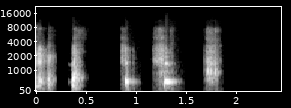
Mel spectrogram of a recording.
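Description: Laughter in about five short, separate bursts, with silence cut in between them.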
